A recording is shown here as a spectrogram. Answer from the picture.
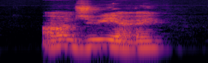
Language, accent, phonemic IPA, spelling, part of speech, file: French, Canada, /ɑ̃.dɥi.ʁe/, enduirez, verb, LL-Q150 (fra)-enduirez.wav
- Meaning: second-person plural simple future of enduire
